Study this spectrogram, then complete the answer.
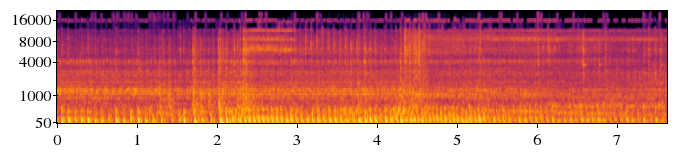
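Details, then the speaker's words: Old-school Doodle Bug mini bike after an engine swap: small single-cylinder engine at a quick, fairly steady idle with a crisp exhaust beat. It sounds healthy; normal running. "All right, here we go. This is it. Got a runner. Had a runner."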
